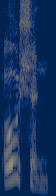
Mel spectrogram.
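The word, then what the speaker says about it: Oisín: but his name is Ocean or Oisin. I don't know how you pronounce that. In Celtic, it's ocean, but if you say ocean, you hear like something else. So it's spelled Oisin.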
